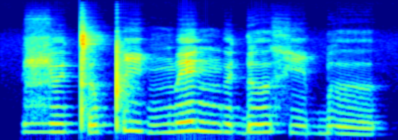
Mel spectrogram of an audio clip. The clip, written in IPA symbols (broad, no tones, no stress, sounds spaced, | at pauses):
ɮ ʉ tʼ ɯ pʼ i ŋ͡m e ŋ ʉ ɗ ɯ x i ɓ ɯ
